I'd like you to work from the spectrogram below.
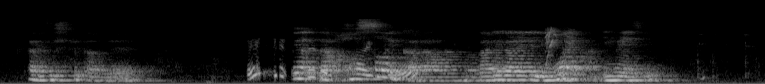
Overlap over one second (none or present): present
